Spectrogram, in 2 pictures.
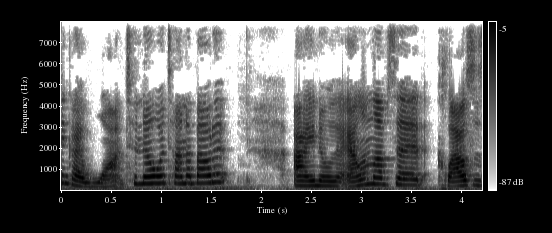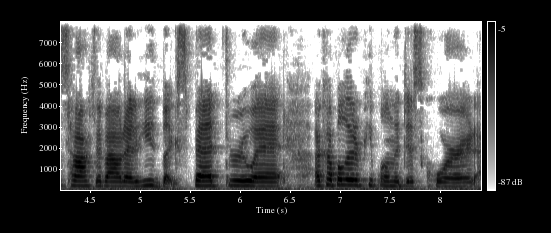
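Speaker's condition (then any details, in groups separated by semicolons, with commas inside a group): No condition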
